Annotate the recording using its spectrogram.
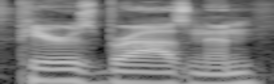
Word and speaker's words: Pierce Brosnan: It's Pierce Brosnan.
